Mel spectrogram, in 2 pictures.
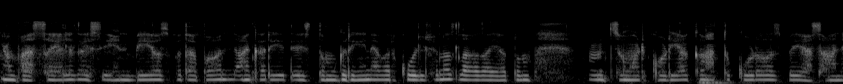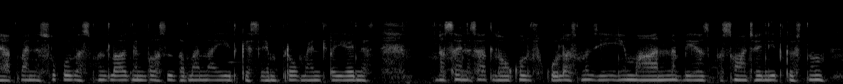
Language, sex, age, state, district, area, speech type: Kashmiri, female, 18-30, Jammu and Kashmir, Bandipora, rural, spontaneous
